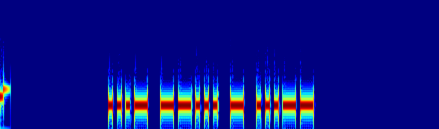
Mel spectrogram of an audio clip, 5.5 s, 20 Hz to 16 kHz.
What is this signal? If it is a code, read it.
Morse code, heard as a keyed tone, about 23 wpm, 700 Hz. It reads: V7T3
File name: practice / 22wpm / Four Letter-Number Combinations - 22wpm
